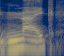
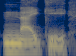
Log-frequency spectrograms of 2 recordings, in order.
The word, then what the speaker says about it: Nike: it's Nike that's right well in Spain you say Nike you know we say Nike folks we've got to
